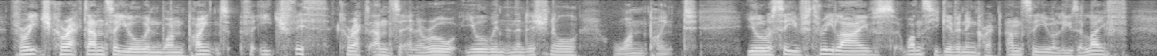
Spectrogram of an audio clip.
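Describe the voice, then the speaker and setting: This very clean recording with a silent background captures a man speaking at medium pitch. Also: ordinary pitch variation. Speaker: podcast co-host. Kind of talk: reading rules aloud; casual chat. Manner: fast.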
